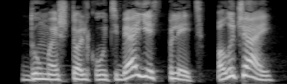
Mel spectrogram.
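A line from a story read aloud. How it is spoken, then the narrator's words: Yelling. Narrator (Russian): завопил Конёль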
